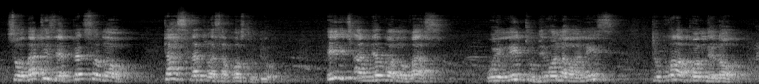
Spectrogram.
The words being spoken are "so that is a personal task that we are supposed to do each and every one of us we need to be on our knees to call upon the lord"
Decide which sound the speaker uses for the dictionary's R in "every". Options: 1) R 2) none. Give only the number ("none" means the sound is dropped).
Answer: 2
